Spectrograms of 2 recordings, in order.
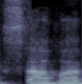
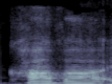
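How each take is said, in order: First: "ça va" with a soft s sound for the ç; the correct soft-s "ça va". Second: "kava" with a hard k, like the letter without its mark; the mistaken hard-k "kava"; wrong kava. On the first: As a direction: start "ça va" with a hissed s, not a k. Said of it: "because of the accent below". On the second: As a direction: say "kava" starting with a hard k sound. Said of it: "remember how it's like". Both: Shown as a demonstration.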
